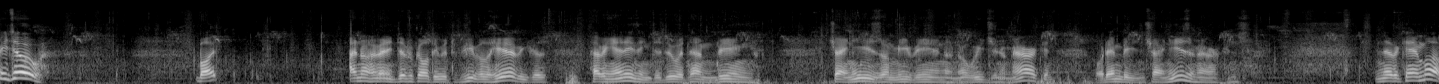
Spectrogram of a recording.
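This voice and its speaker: A man with a New York accent at a fairly quick pace, lively intonation, long and frequent pauses, and noticeable background noise. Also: medium pitch for a man. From Brooklyn, New York City. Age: 60s. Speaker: professor and vlogger. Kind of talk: casual walking vlog monologue. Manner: hesitant with fillers.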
